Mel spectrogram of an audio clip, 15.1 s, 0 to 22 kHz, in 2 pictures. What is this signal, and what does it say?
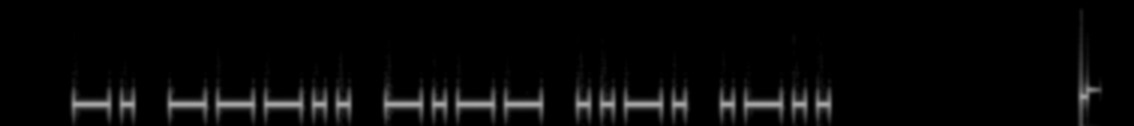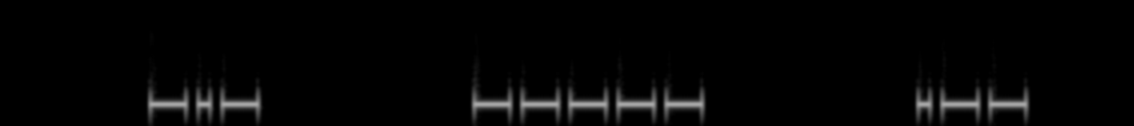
Morse code, heard as a keyed tone, about 15 wpm, spaced as for 9 wpm, 700 Hz. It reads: N8YFL K0W
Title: USA Call Signs - 5 Characters - 6x Character Spacing - 15wpm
